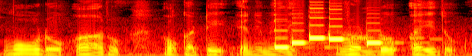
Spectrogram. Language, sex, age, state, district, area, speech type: Telugu, male, 30-45, Andhra Pradesh, Krishna, urban, read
